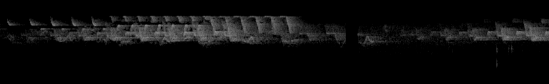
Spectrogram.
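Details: A Tennessee warbler song from eastern North America: high chips accelerating into a fast trill over steady background hiss, followed by quieter high twitters and a brief dropout.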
